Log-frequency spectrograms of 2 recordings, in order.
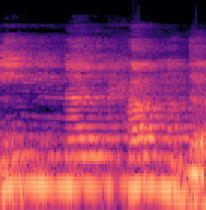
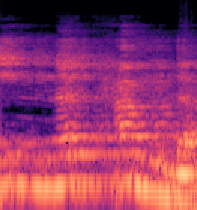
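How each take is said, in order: The two takes are said the same way.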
